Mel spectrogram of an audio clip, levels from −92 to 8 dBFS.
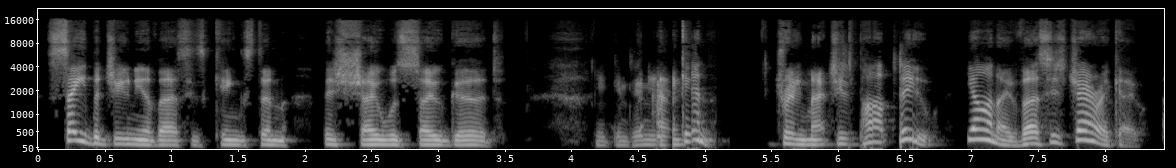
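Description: Speech, with two bursts of repeated packet loss (robotic sound), from 4.61 to 5.11 s and again from 5.63 to 6.57 s. Packets kept going missing or arriving late, and each hole got patched by stretching the previous sound, so it goes choppy. The first burst is worse: gaps up to 80 ms, with about a third of it filled in. The second has shorter gaps of up to 40 ms, with about a sixth papered over.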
